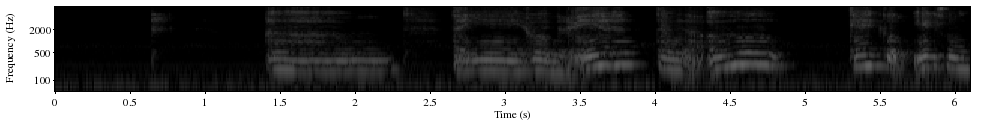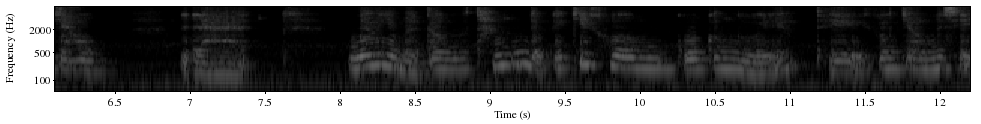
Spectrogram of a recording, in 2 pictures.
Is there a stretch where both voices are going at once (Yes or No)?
No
